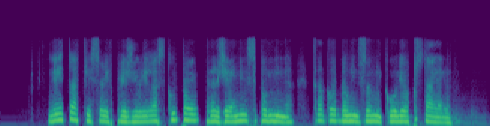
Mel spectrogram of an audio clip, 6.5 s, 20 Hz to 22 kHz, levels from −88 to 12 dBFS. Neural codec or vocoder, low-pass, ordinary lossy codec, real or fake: codec, 16 kHz, 1 kbps, FreqCodec, smaller model; 7.2 kHz; none; fake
